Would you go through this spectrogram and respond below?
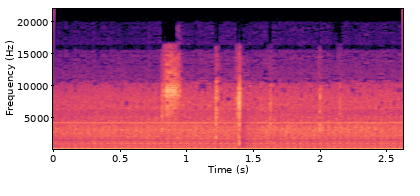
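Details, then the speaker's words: Thermo King Evolution APU generator idling smoothly and quietly just after start-up, letting the oil warm up; a low, steady, even drone with no knocks or rattles. "there we go it started up oh hear that much quieter hear that here we go i'm gonna let that i'm gonna let that warm up a little bit just let that uh oil warm up"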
